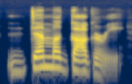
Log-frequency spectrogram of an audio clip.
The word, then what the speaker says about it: demagoguery: Demagoguery. The stress is on that go syllable.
